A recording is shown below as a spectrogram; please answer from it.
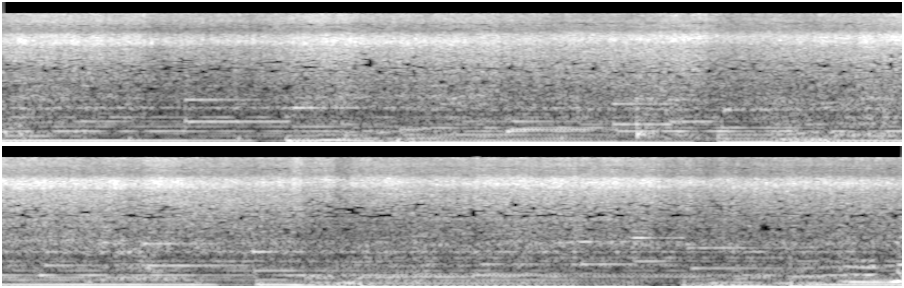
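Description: A spoon or spatula stirs a potato and cowpea curry in a pan, scraping and rubbing in repeated strokes over a continuous sizzle. The sound is close and loud, with no talking.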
